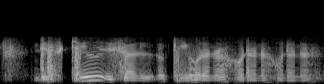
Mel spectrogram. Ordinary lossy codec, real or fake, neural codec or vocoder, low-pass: Opus, 64 kbps; real; none; 3.6 kHz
